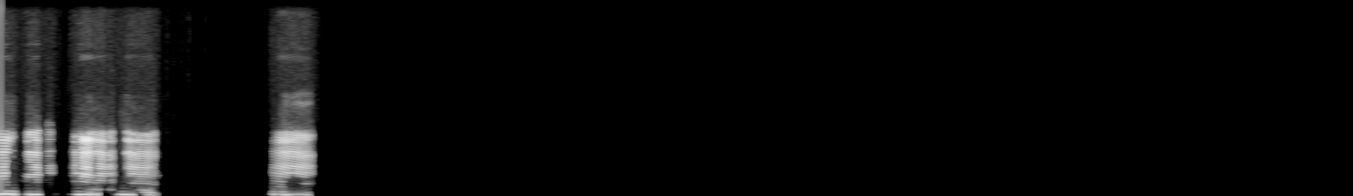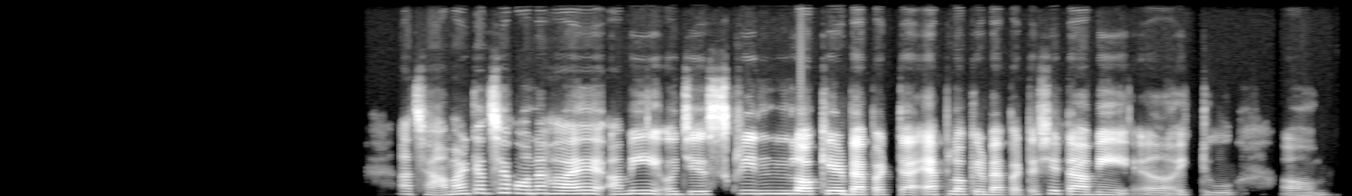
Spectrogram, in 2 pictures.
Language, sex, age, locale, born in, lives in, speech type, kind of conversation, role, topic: Bengali, female, 25-29, bn-BD, Bangladesh, Bangladesh, conversation, podcast, guest, বাচ্চাদের স্ক্রিনটাইম আপনি কীভাবে নিয়ন্ত্রণ করেন?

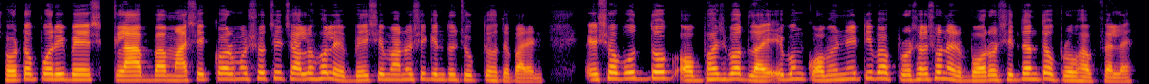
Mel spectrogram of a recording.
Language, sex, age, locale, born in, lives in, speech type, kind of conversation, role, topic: Bengali, male, 25-29, bn-BD, Bangladesh, Bangladesh, read, expert-assistant, expert, শহরের বায়ু দূষণ হঠাৎ করে এত খারাপ হচ্ছে কেন? কোন কোন নগর পরিকল্পনার সমস্যাগুলো এর জন্য দায়ী?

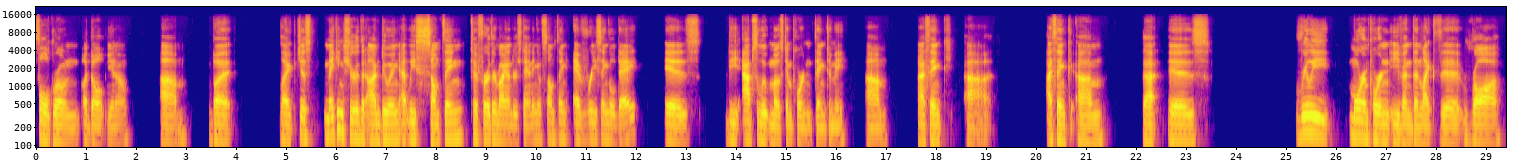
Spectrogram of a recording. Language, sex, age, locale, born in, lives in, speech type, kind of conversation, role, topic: English, other, 20-24, en-US, United States, United States, conversation, unstructured, none, What helped you learn a new skill as an adult?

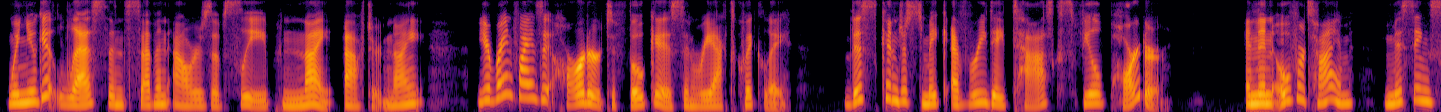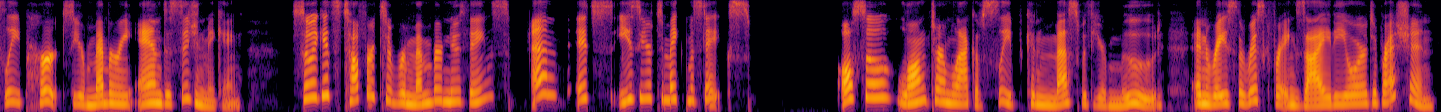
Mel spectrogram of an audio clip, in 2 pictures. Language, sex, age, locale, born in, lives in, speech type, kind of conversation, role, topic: English, female, 45-49, en-US, United States, United States, read, expert-assistant, expert, Why do people need to sleep every night?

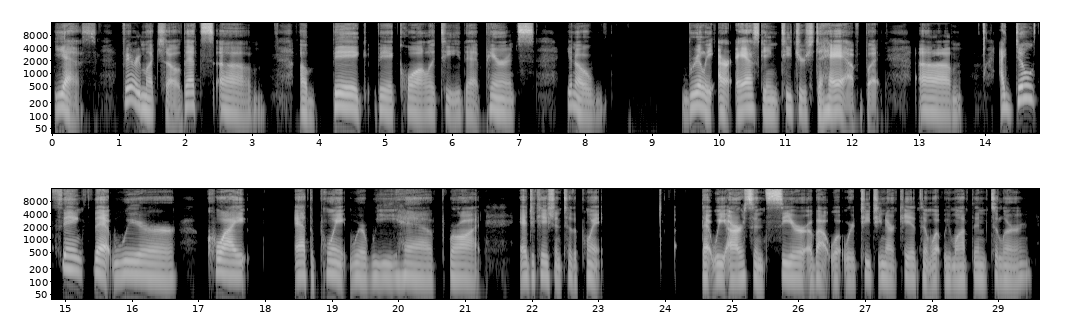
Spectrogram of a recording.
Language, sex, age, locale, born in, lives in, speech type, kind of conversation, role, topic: English, female, 55-59, en-US, United States, United States, conversation, podcast, guest, What qualities help teachers make a lasting impact on their students?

